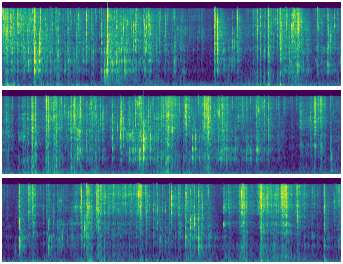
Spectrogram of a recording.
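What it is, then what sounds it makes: Dry bar soap being cut and scraped. A metal utility knife blade cuts and scrapes a hand-sized, solid bar of dry orange-striped soap held in one hand, shaving it into slices and crumbs. Throughout, it makes dense, crisp, bright scraping and crackling with rapid dry ticks and no ringing. The soap falls away in slices and crumbs.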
